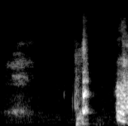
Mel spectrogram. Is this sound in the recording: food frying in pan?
no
